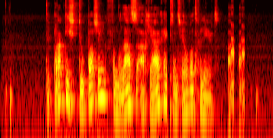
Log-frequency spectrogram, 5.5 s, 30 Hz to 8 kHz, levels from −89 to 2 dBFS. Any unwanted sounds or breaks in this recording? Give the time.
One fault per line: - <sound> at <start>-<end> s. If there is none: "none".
- dropout at 3.3-3.4 s
- laugh at 4.6-4.9 s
